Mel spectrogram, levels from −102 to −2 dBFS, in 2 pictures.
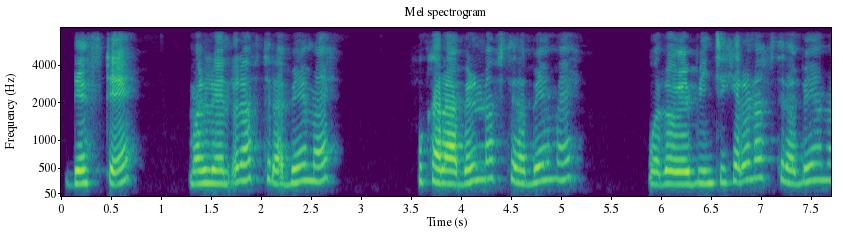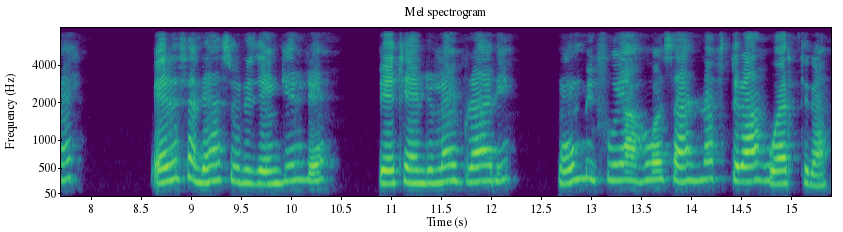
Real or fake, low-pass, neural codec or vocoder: fake; 7.2 kHz; codec, 44.1 kHz, 7.8 kbps, Pupu-Codec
